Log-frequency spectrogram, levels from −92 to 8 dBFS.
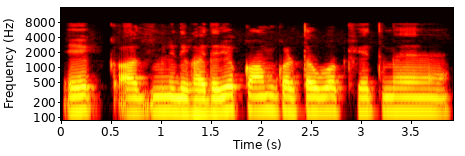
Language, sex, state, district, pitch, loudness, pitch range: Hindi, male, Uttar Pradesh, Jyotiba Phule Nagar, 130 Hz, -17 LUFS, 125-130 Hz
